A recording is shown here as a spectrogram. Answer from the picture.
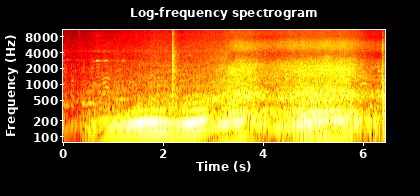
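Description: Toyota Hilux 4WD engine revving under load as it climbs a rutted, washed-out dirt hill. The revs build over the first second or two, sag briefly about halfway, then rise again. A rushing hiss joins in from about halfway, with one sharp click just after two seconds.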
